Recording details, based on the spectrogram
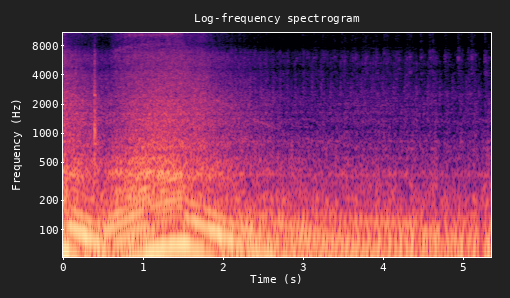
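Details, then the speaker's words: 1969 VW Beetle, started with a little gas: short rev dies away instead of settling into idle and the engine stalls; owner thinks idle adjustment is off. "and cuts out so gotta do some about that all right so i think the idol is a bit knackered"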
